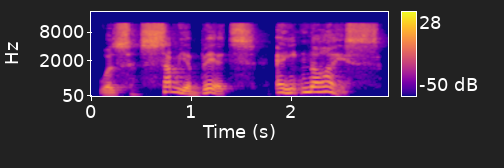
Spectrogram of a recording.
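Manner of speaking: high, very slow put-on British accent. Recalling the British school video title in a put-on British accent. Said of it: "because the accent you did is her accent".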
